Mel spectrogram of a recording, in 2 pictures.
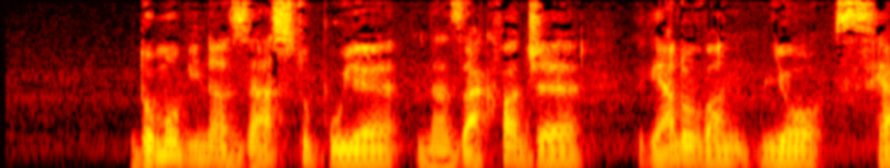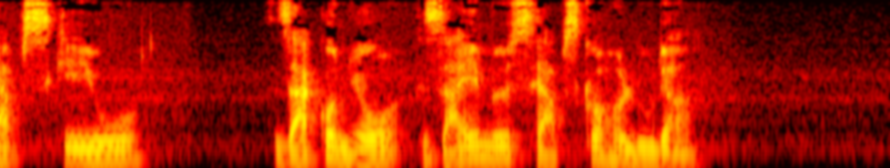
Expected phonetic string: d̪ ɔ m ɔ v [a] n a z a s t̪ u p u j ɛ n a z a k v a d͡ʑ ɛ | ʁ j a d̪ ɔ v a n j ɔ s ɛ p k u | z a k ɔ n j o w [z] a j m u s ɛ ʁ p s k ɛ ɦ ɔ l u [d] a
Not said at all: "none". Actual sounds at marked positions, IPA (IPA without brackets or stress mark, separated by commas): i, z, d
